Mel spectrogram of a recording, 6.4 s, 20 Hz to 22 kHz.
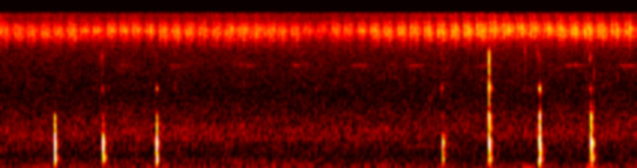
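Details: Southern Oak Bush-cricket in Starnberg, Germany, 7 August 2023, heard via a Pettersson D 100 ultrasound detector with noise removal: three sharp ticks about half a second apart, a pause of nearly three seconds, then four more louder ticks.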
